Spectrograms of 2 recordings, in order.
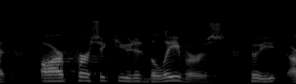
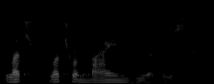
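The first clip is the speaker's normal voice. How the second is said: hushed, breathy whisper of the quote; whispered reminder; 9 semitones lower, 13 dB quieter than usual. Acted. Preacher whispering James's reminder to the rich. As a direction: lean in and whisper it.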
